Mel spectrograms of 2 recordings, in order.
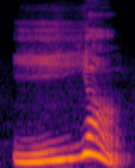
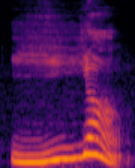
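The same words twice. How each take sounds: Both takes have the same delivery.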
